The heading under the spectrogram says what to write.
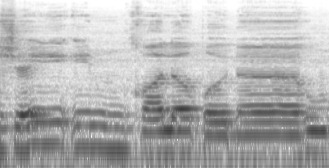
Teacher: دو زیر کی تنوین کے بعد خا حروف حلقی میں سے ہے تو یہاں پر اظہار ہوگا یعنی غنہ نہیں کریں گے بلکہ تنوین کو ظاہر کر کے پڑھیں گے۔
